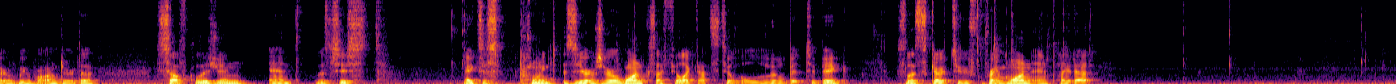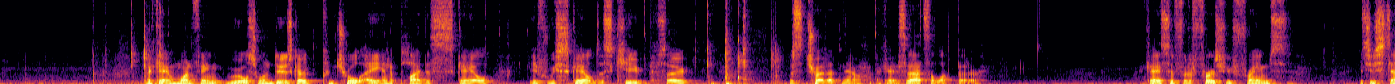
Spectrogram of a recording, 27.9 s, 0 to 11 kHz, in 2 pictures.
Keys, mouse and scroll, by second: 0.1-4.2 scroll down 1, 4.5-7.4 drag, 5.9 0, 6.5 Return, 7.4-12.2 middle drag, 7.7-8.2 scroll up 1, 8.2-9.6 scroll down 1, 10.0 shift+Left, 10.5 space, 15.6 space, 15.7 middle click, 16.5-17.3 scroll down 1, 17.3-17.7 scroll up 1, 17.7 ctrl+a, 19.0 middle click, 19.3-20.0 scroll up 1, 20.0 scroll down 1, 20.2 middle click, 21.3 shift+Left, 21.4-27.9 middle drag, 21.7 space.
